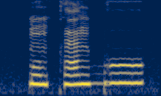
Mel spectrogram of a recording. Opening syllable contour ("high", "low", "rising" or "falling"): low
